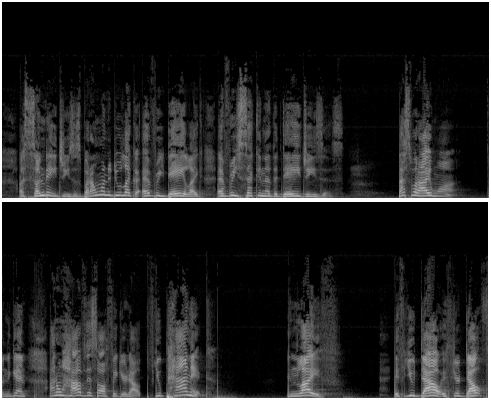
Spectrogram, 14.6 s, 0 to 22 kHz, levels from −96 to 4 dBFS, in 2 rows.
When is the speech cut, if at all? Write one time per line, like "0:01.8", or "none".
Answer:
0:07.3
0:09.4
